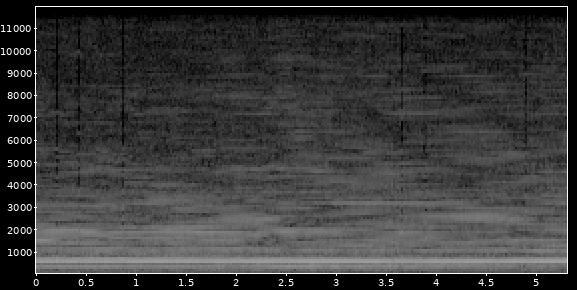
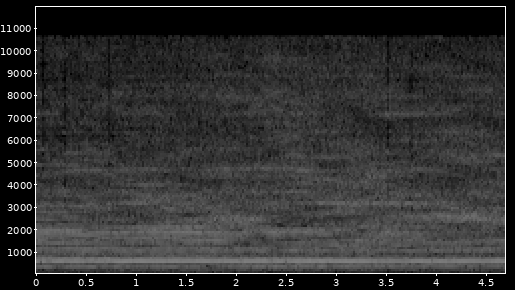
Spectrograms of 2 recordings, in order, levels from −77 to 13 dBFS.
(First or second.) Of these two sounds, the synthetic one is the second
